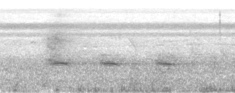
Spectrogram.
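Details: A feeding grey-headed swamphen gives three short, harsh nasal calls about half a second apart, over a steady high insect hiss and low rumble.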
